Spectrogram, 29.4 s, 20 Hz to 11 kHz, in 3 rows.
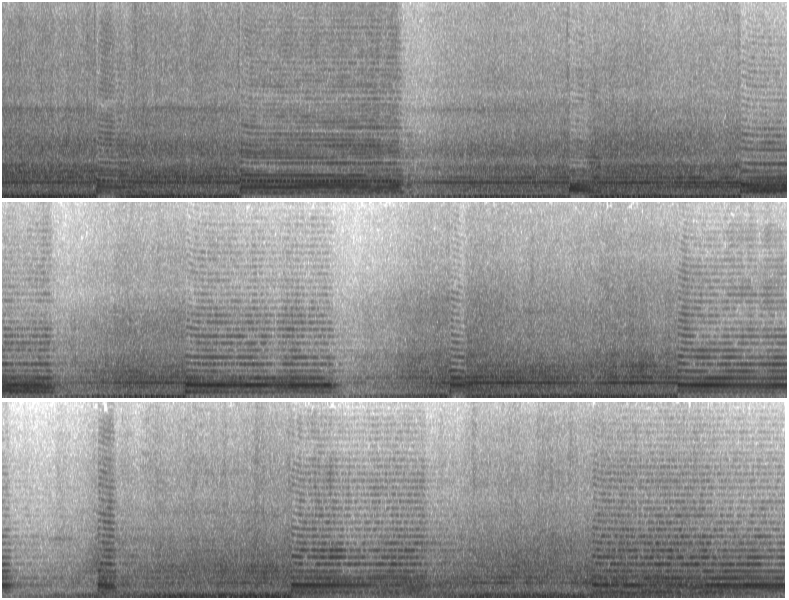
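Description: Union Pacific SD40N and GP60 freight locomotives passing close by, their EMD diesel engines rumbling, while the lead unit's horn sounds over and over in long and short blasts for a road crossing. Once the engines are past, the freight cars roll by with wheels clicking over the rail joints.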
